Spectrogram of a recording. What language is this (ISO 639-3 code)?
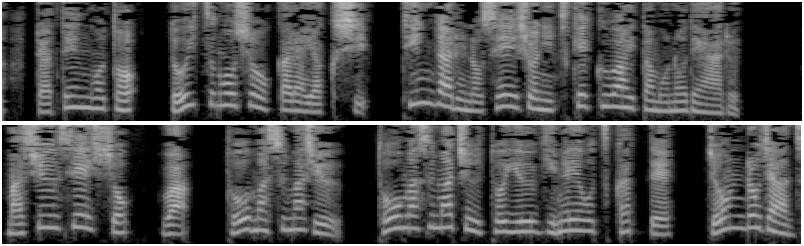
jpn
